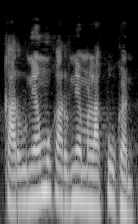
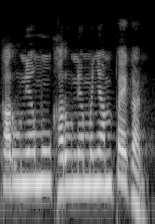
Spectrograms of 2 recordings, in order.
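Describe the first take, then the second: First: Said in the usual way. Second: Raised, smug voice claiming the gift of speaking; mock hypocrite. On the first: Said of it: "Lu aku apa?". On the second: Hypocrite excusing himself from doing anything, smug raised voice. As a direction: play the smug talker. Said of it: "Lalu kau bilang".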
